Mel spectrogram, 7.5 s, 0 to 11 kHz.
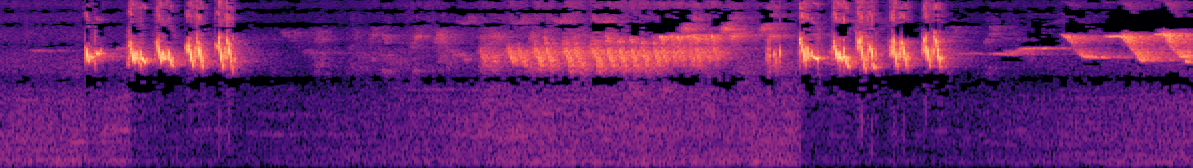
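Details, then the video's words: Lined Seedeater delivering loud, sharp chipping notes in quick groups of four or five, separated by a buzzy, rapid trill, then closing with high descending slurred notes. "Canto número 13, Bigodinho."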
